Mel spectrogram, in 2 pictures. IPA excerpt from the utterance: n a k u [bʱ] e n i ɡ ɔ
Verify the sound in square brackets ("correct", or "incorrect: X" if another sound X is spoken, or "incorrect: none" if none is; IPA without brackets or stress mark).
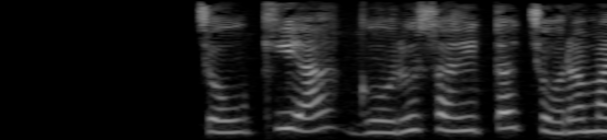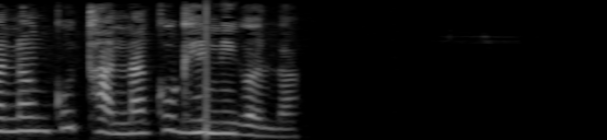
incorrect: ɡʱ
